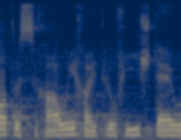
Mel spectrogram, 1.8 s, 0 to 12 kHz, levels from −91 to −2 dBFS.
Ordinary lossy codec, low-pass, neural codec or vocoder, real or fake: none; 10.8 kHz; vocoder, 44.1 kHz, 128 mel bands every 512 samples, BigVGAN v2; fake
